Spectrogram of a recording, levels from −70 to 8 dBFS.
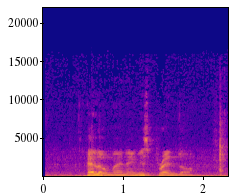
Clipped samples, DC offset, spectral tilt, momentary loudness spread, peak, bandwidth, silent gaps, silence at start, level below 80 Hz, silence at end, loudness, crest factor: under 0.1%; under 0.1%; -6 dB/octave; 15 LU; 0 dBFS; 16 kHz; none; 0.05 s; -28 dBFS; 0 s; -15 LUFS; 14 dB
